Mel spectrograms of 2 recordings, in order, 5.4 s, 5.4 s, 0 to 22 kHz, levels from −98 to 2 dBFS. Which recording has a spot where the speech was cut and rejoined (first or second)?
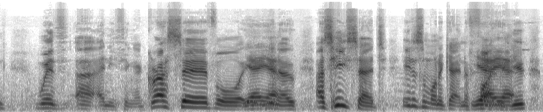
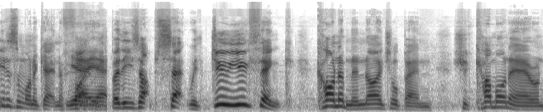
second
